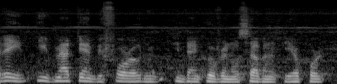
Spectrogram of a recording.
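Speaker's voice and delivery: normal talking voice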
